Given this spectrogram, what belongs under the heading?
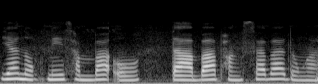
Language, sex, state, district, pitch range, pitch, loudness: Garo, female, Meghalaya, West Garo Hills, 205-230 Hz, 215 Hz, -16 LUFS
